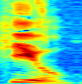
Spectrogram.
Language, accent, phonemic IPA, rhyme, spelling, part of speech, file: English, US, /hil/, -iːl, heel, noun / verb, En-us-heel.ogg
- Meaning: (noun) 1. The rear part of the foot, where it joins the leg 2. The part of a shoe's sole which supports the foot's heel 3. The rear part of a sock or similar covering for the foot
